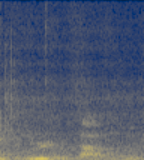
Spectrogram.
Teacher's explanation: 니은과 리을이 만나서 유음화가 된 현상이지.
